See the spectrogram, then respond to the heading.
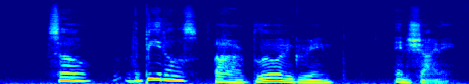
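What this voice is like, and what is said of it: Calm, soothing imitated voice. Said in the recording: “That was your Bob Ross impression? ... I know he's calm. ... He is calm. You got that part right.”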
